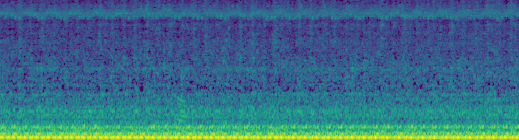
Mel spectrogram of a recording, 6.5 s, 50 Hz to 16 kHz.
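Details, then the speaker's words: 2001 GMC Sierra 1500 HD V8 after the injectors were cleaned again, fuel system primed: even, regular idle pulse with no stumbles or skipped beats; check-engine light not flashing, no misfire showing for now; normal idle. "The engine light is not flashing, so that means it is not showing a misfire. I think for right now it might be clear."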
